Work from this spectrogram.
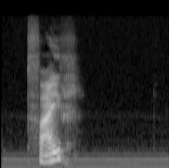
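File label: "tvær", Icelandic; tolur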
